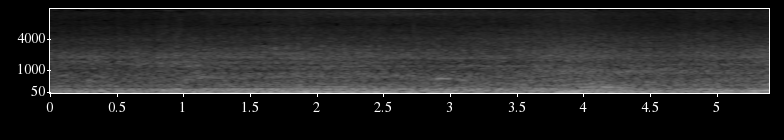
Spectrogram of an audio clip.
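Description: A car's engine running with a steady low rumble, heard from inside the cabin.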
